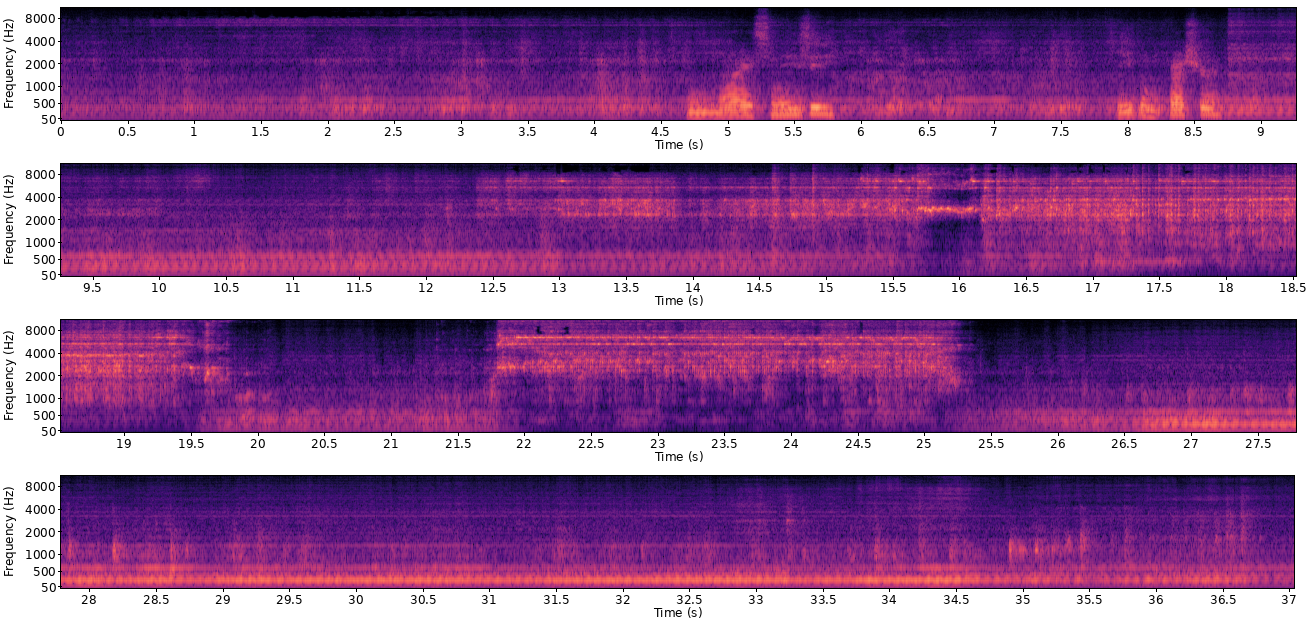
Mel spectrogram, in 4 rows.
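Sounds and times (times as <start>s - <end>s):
drill press motor running: 0.0s - 37.0s
drill bit screeching in steel: 12.1s - 19.9s, 21.7s - 25.4s.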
